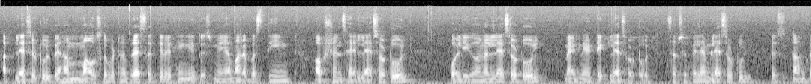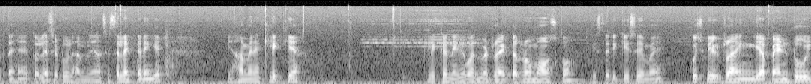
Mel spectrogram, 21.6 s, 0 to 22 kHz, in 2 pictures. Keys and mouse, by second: 0.4-4.1 drag, 12.4-21.6 drag.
